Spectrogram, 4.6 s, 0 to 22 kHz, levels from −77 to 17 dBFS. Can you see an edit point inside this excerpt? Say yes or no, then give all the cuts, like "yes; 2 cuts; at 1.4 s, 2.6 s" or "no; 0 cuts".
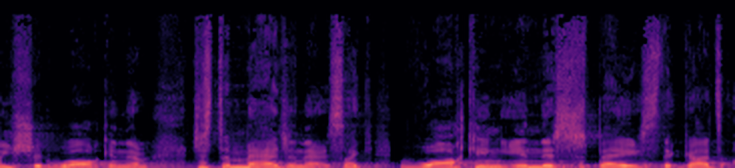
yes; 1 cut; at 2.4 s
